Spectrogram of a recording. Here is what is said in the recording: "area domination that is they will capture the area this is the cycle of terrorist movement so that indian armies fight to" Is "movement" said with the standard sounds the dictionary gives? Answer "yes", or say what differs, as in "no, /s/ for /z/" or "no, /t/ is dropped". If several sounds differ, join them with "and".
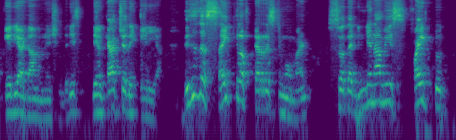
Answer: no, /v/ is dropped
